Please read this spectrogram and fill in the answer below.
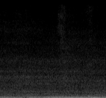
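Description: A steady low rumble of outdoor background noise, with no distinct events.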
